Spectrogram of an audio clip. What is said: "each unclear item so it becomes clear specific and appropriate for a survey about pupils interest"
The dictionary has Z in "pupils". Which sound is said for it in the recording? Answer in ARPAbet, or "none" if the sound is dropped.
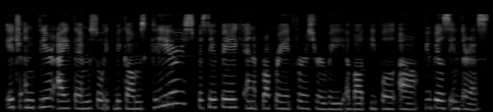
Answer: S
